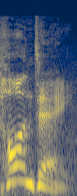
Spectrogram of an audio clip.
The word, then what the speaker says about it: Hyundai: what did you do how do you just pronounce that name hyundai i'm an american i know yes no it's it's hyundai it yes no this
